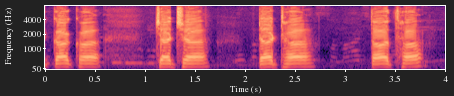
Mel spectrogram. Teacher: इन ध्वनियों के उच्चारण में स्वर तंत्रियों में कंपन नहीं होता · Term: अघोष व्यंजन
